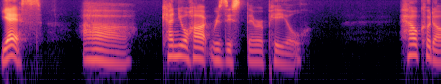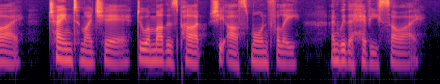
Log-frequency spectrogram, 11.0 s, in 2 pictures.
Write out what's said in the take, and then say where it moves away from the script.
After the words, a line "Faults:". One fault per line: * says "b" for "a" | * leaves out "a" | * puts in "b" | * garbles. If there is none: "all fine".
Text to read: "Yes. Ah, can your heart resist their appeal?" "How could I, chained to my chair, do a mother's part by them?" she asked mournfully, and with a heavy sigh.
"Yes. Ah, can your heart resist their appeal?" "How could I, chained to my chair, do a mother's part?" she asked mournfully, and with a heavy sigh.
Faults:
* leaves out "by them"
